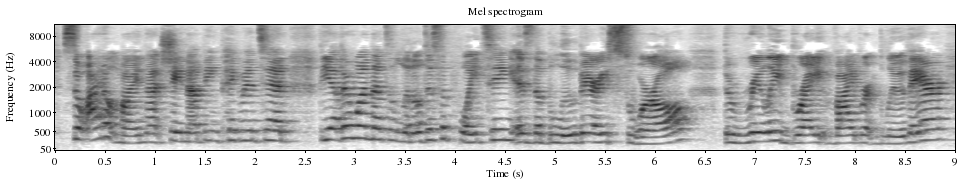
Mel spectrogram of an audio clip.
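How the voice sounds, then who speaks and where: A woman in her thirties gives a chatty beauty review to camera at home, her voice slightly nasal while she gets over a cold. Her tone is bright and forward, sitting a little high, and she doubles up words for emphasis. The room around her has a noticeable echo. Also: normal speed. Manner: chatty, enthusiastic, stresses words by repeating them. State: recovering from illness. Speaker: beauty YouTuber. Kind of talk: casual product review to camera. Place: home room with drawer units, indoors. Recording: echoey room.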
